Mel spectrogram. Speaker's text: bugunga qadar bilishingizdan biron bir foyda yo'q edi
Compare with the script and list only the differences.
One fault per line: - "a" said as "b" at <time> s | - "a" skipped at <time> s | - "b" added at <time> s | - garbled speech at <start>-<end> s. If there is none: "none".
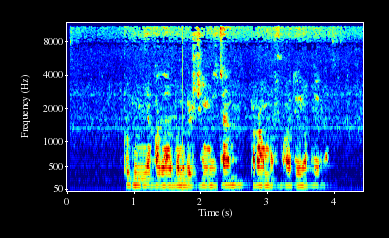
- "buni" added at 1.7 s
